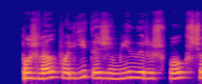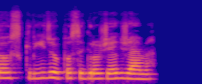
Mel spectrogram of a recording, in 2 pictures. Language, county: Lithuanian, Vilnius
